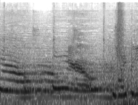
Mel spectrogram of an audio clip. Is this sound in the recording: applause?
no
